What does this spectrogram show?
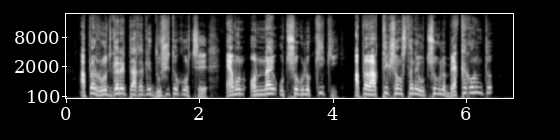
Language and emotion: Bengali, disgusted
